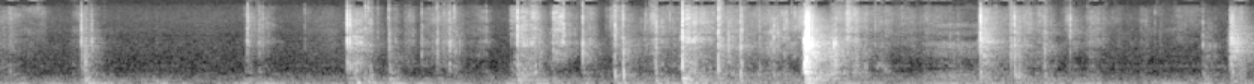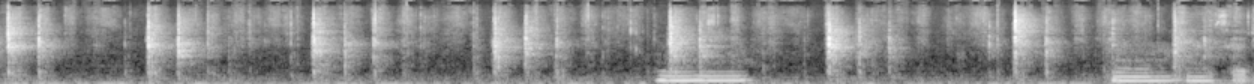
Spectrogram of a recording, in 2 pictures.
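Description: Tarot cards being shuffled for a Moon in Sagittarius reading, heard as a string of quiet, dry card riffles and taps spread over the stretch, with short gaps between bursts and a low hum underneath.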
